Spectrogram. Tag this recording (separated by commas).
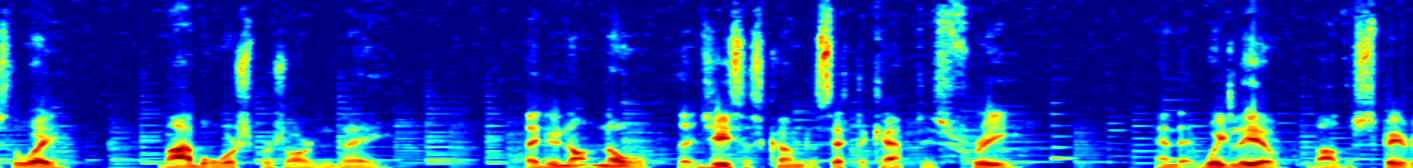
Music, Speech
